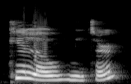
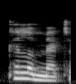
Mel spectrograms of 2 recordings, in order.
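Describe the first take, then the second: First: "kilometer" as KIL-oh-mee-ter, rising; long-vowel pronunciation. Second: "kilometer" with short, reduced middle vowels; short-vowel pronunciation. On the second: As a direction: say "kilometer" quickly as kil-uh-MET-er. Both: Shown as a demonstration.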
